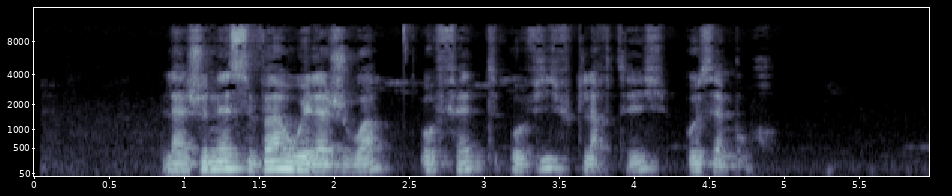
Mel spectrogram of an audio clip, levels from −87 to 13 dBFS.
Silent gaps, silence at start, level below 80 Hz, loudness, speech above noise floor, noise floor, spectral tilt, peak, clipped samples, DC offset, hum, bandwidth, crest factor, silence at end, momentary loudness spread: none; 0.85 s; -50 dBFS; -21 LUFS; 45 dB; -65 dBFS; -4.5 dB/octave; -2 dBFS; under 0.1%; under 0.1%; none; 11.5 kHz; 20 dB; 1.25 s; 15 LU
